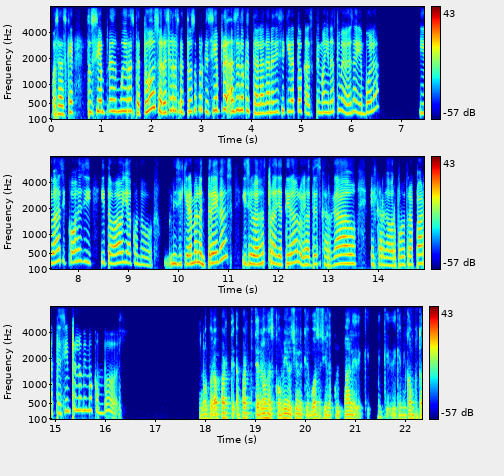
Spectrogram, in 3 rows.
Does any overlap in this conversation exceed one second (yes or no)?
no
